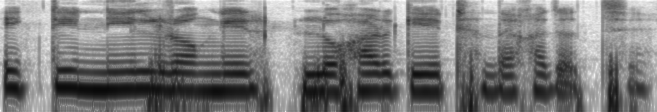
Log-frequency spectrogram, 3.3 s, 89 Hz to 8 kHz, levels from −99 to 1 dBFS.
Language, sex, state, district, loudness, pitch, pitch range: Bengali, female, West Bengal, Cooch Behar, -12 LUFS, 215 Hz, 210-225 Hz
